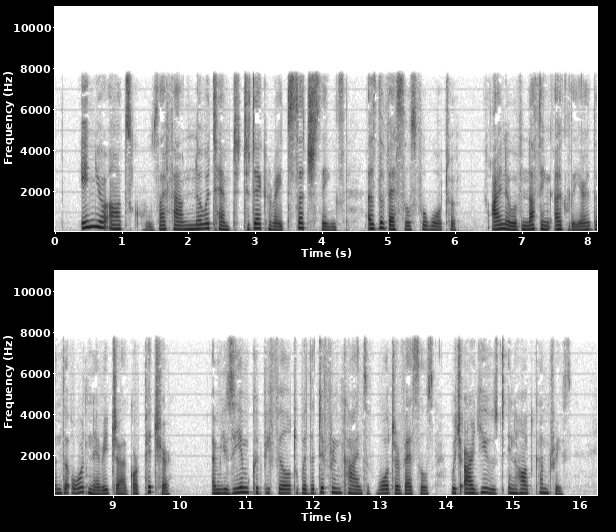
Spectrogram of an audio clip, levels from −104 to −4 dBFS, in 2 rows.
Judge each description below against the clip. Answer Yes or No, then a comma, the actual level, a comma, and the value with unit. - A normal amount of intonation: Yes, average, 3.5 semitones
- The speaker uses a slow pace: No, average, 170 wpm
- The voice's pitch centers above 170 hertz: Yes, high, 190 Hz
